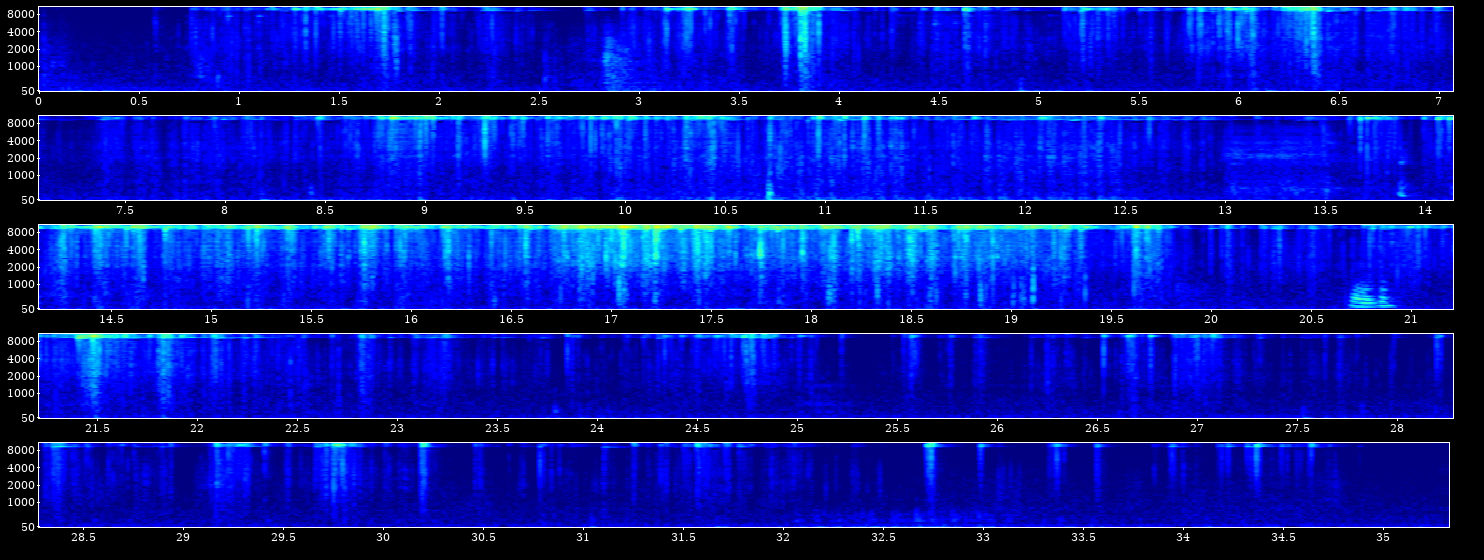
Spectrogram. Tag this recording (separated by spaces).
clanging rattle chains clinking rattling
